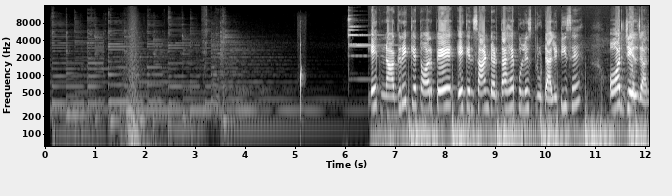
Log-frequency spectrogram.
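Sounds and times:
acoustic guitar music: 0:00.1 - 0:06.0.

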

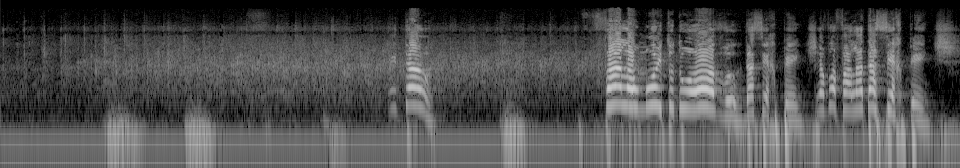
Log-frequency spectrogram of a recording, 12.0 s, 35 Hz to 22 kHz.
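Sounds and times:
faint audience applause: 0:00.0 - 0:08.1
dull low thumps: 0:01.3 - 0:02.7.

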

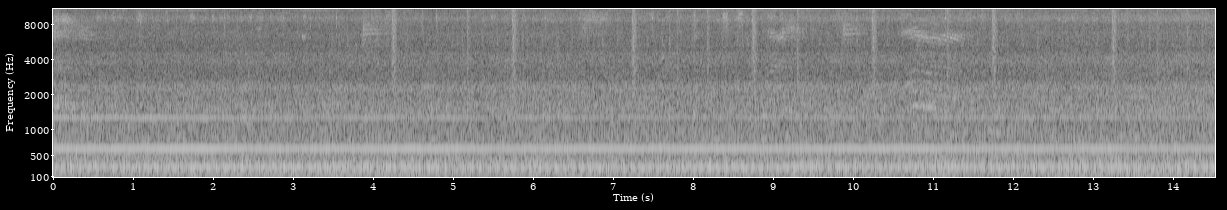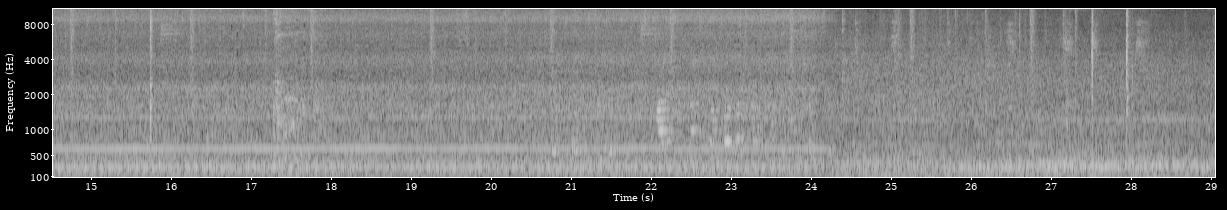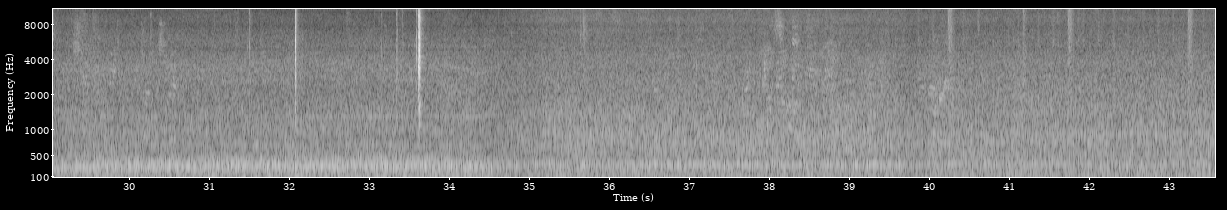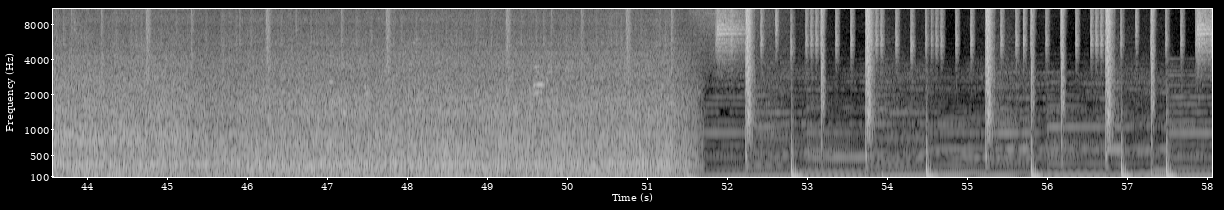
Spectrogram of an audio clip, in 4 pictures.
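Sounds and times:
faint voices: 0:00.0 - 0:31.5, 0:34.8 - 0:51.6
airplane cabin noise: 0:00.0 - 0:53.0
jet engine noise with held tones: 0:00.0 - 0:58.0.

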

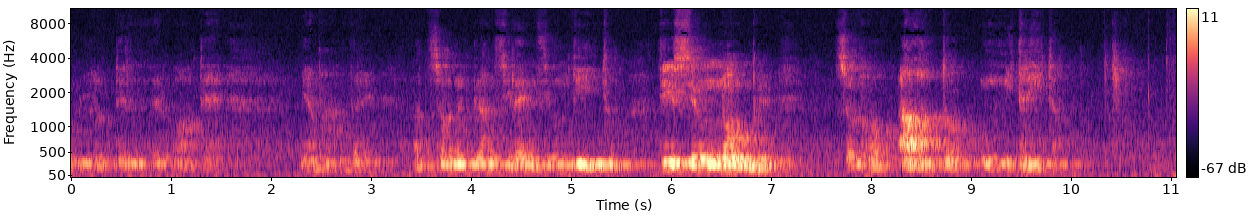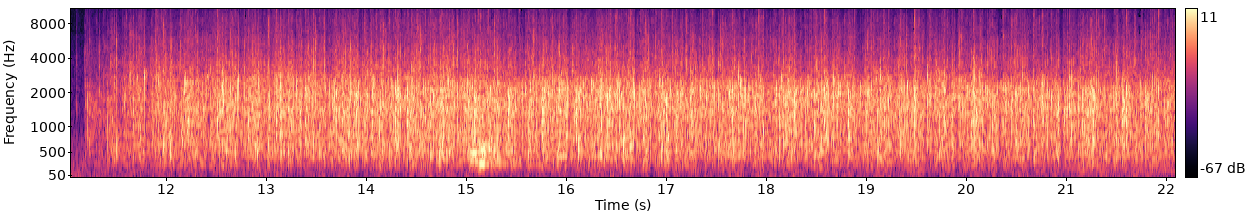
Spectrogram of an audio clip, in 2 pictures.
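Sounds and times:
audience applauding: 0:11.0 - 0:22.0.

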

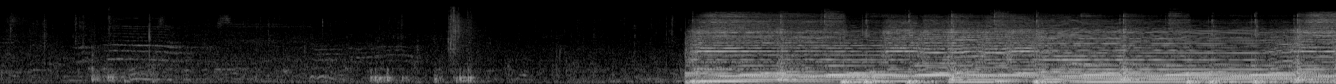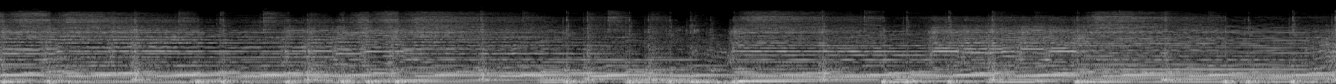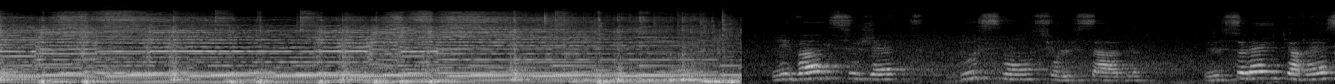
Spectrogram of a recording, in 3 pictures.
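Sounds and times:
live rock band playing: 0:06.9 - 0:34.2.

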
